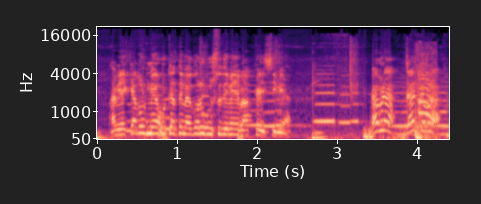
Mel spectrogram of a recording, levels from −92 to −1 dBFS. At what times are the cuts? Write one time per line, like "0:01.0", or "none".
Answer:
0:03.4

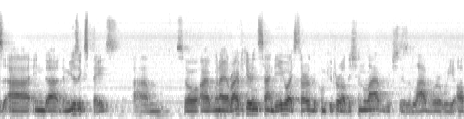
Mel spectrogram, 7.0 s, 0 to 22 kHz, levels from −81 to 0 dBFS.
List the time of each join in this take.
0:00.9

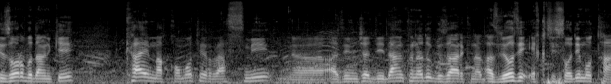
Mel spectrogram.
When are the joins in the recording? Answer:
0:04.7

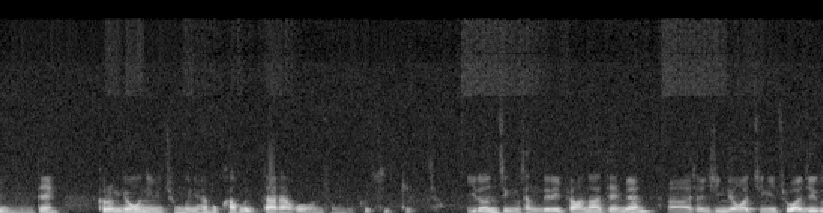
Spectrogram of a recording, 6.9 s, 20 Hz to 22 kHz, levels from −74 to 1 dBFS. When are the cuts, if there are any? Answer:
0:03.7
0:05.5

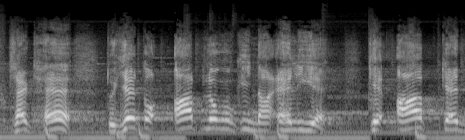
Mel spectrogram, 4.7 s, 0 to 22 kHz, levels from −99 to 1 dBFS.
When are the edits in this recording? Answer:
none

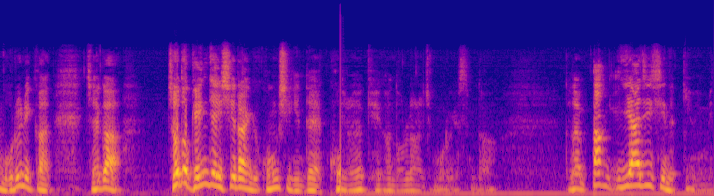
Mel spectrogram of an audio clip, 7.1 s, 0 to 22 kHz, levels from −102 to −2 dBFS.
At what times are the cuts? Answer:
0:03.4

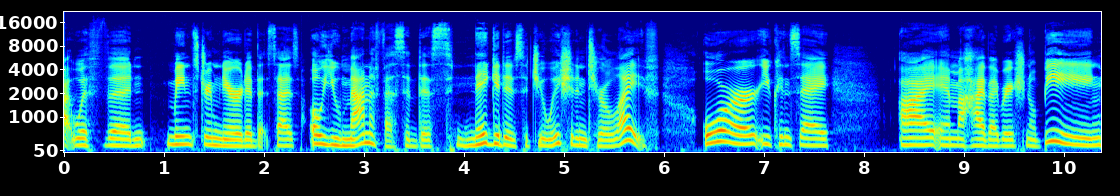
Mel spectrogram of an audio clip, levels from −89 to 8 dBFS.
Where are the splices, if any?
0:02.3

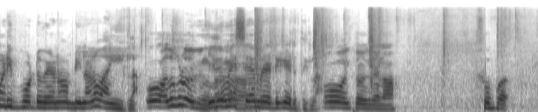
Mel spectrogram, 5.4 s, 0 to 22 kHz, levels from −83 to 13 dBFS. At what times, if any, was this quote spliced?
none

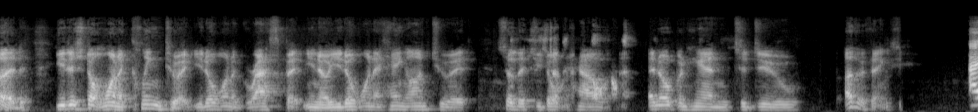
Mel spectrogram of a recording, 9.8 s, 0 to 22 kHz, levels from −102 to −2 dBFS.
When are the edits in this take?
0:08.9

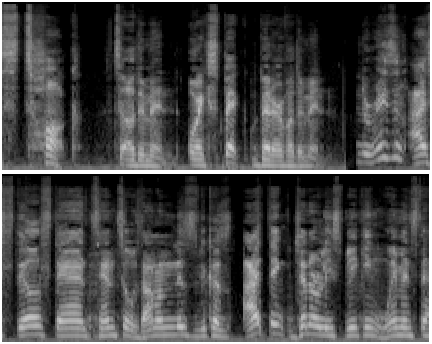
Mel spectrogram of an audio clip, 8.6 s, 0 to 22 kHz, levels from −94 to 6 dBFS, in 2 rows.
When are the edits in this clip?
0:04.3

